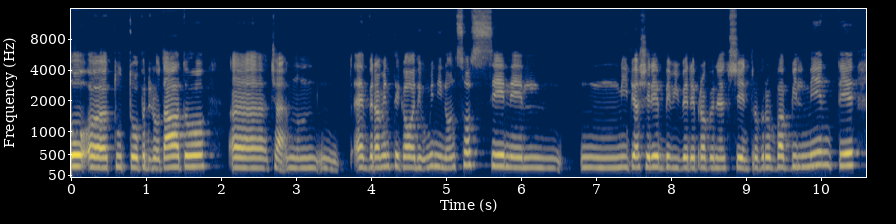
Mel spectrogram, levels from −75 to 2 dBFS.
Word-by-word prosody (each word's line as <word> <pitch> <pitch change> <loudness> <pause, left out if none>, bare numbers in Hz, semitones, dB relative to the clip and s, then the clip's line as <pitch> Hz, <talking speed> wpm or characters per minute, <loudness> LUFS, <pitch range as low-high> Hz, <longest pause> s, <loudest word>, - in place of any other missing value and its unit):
o, - - +11
uhm, 220 -1 +5
tutto 230 -1 0
prenotato, 235 +3 +3 0.2
ehm, 215 -1 +1
cioè 205 - -2
non 215 -1 -6
n 195 -5 -11
è 225 0 -1
veramente 235 +2 -1
caotico, 220 -2 -1
quindi 245 +1 -4
non 220 +1 -5
so 270 +4 -2
se 270 -2 +1
nel 220 -3 -5 0.2
mhmm, 220 -1 -6
mi 230 0 -5
piacerebbe 230 0 +2
vivere 215 0 -2
proprio 220 0 -3
nel 210 0 -4
centro. 215 0 -1
Probabilmente 240 +5 0
225 Hz, 135 wpm, -18 LUFS, 215-240 Hz, 0.2 s, o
